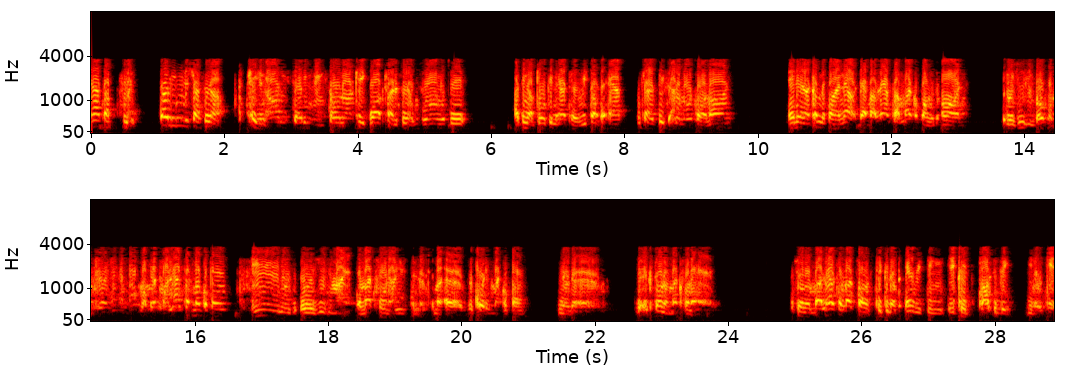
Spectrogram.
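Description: Speech only: a person talking in short runs of phrases, with the sound dropping to silence in the gaps between them.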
